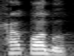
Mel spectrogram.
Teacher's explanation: حا نکالیں گے، طا موٹا کریں گے، با پہ قلقلہ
